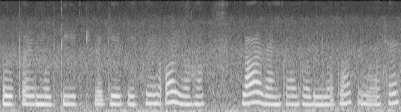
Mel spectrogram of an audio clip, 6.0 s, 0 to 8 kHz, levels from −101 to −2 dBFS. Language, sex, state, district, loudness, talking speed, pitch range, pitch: Hindi, female, Jharkhand, Ranchi, -15 LUFS, 140 wpm, 215-240 Hz, 220 Hz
